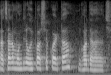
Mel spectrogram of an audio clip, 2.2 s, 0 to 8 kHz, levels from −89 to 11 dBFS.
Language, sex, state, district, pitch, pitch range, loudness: Bengali, male, West Bengal, Purulia, 180 Hz, 160-190 Hz, -17 LUFS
